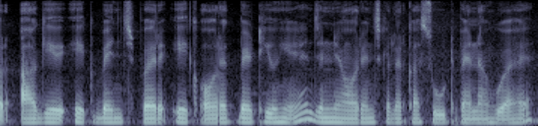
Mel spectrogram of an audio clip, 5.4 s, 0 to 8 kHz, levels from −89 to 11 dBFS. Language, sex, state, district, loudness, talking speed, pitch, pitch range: Hindi, male, Gujarat, Valsad, -21 LUFS, 190 wpm, 95 Hz, 95-105 Hz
